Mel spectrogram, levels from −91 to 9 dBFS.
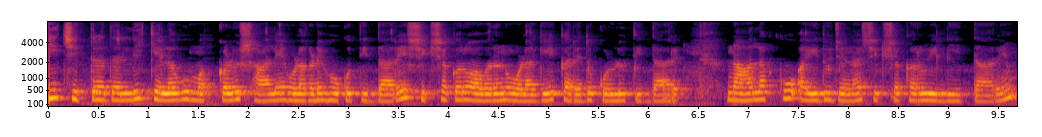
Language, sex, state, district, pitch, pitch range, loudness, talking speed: Kannada, female, Karnataka, Belgaum, 195 Hz, 190-210 Hz, -16 LUFS, 100 wpm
